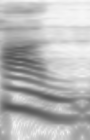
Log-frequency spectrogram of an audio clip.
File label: "pan3", taiwanese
